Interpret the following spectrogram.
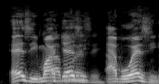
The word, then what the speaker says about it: Ezzi: fine all right man how do you say it ezzy Izzy all right cool there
